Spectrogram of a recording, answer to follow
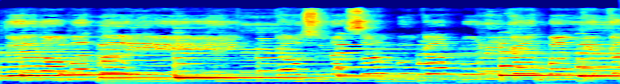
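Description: Keyboard playing slow, sustained worship chords that change about once a second, each struck and then fading.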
